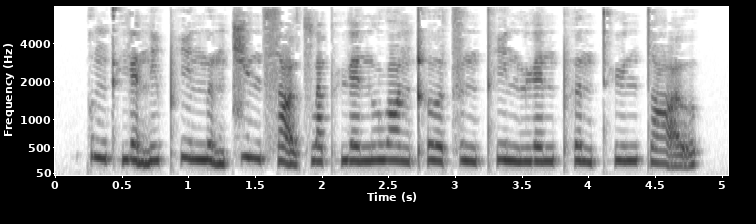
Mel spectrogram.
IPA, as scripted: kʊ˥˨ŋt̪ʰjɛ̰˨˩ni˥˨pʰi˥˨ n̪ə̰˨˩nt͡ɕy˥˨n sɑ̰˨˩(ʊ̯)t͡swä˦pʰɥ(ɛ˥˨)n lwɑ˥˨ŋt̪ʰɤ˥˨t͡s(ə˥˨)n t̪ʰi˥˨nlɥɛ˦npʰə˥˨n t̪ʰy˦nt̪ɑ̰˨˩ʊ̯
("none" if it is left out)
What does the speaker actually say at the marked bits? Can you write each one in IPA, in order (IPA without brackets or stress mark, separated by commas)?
ʊ̯, ɛ˨˦, ə˥˨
